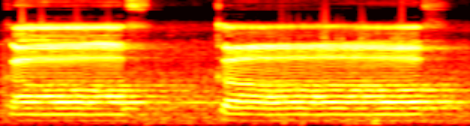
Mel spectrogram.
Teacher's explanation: اب کاف کو باریک پڑھیں گے، قاف کے مخرج سے تھوڑا نیچے، مطلب باہر کی طرف، منہ کی طرف قاف کا مخرج جہاں نکلتا ہے وہاں سے تھوڑا سامنے اگر منہ کی طرف اگر باہر آئیں گے تو وہاں سے کاف نکلتا ہے۔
